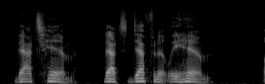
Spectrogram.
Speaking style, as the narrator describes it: she exclaimed

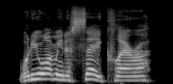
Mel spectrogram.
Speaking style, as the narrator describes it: He snapped

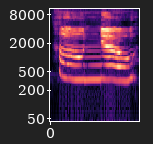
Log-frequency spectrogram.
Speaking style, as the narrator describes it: wailed the meat eating dinosaur

